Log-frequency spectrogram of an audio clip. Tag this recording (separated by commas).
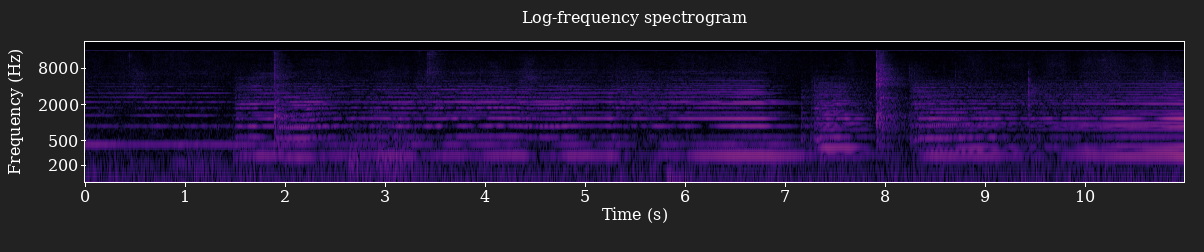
Musical instrument, Music, fiddle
